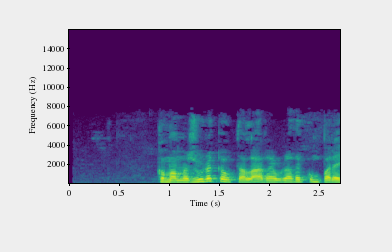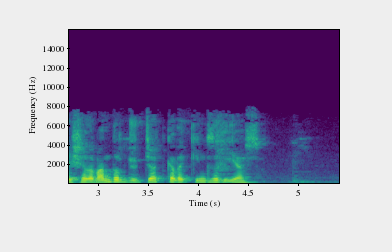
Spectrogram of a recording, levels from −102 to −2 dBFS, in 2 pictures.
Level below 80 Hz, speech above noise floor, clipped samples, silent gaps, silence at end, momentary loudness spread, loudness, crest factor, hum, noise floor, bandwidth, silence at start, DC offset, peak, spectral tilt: -58 dBFS; 48 dB; under 0.1%; none; 0.8 s; 8 LU; -18 LUFS; 18 dB; none; -66 dBFS; 7.4 kHz; 0.9 s; under 0.1%; -2 dBFS; -7.5 dB/octave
